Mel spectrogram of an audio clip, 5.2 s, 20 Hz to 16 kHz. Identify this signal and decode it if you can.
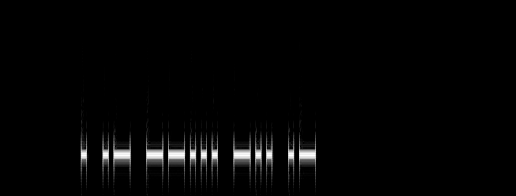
Morse code, heard as a keyed tone, about 22 wpm, 700 Hz. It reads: EA7DA
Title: DXCC-100 Call Signs - 5 Characters - Repeated 3x - 22wpm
